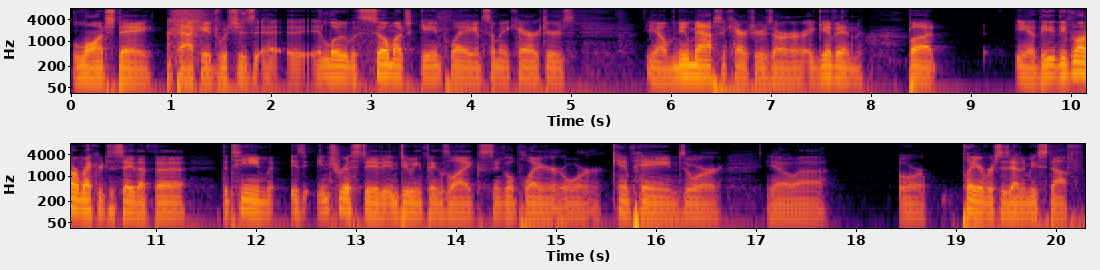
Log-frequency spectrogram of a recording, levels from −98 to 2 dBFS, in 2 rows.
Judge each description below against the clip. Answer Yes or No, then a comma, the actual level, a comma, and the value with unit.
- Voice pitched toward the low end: Yes, very low, 90 Hz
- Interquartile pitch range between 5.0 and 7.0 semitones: No, narrow, 2.6 semitones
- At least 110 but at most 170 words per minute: Yes, average, 165 wpm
